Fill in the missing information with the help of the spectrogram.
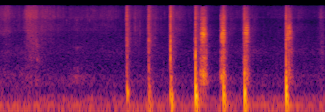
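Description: A long-handled metal blade chopping into packed clay soil: about seven sharp strikes, roughly three a second, starting about two seconds in.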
